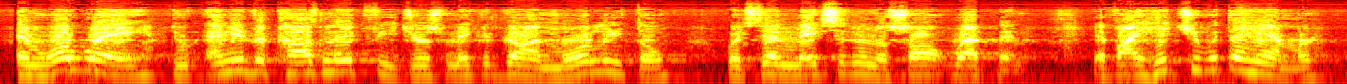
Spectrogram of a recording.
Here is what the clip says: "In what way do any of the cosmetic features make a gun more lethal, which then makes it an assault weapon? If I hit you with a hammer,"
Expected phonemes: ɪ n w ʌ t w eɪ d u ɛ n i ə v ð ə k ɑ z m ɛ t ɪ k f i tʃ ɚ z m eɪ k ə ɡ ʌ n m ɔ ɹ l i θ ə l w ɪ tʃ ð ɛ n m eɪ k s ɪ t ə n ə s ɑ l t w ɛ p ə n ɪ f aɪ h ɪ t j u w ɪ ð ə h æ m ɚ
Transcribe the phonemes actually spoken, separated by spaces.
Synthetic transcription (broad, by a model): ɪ n w ʌ t w eɪ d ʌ ɛ n i ə v ð ə k ɑ z m ɛ t ɪ k f i tʃ ɚ z m eɪ k ə ɡ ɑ n m ɔ ɹ l i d l w ɪ tʃ ð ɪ n m eɪ k s ɪ t ə n ə s ɑ l t w ɛ p ə n ɪ f aɪ h ɪ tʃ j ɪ w ɪ ð ə h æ m ɚ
